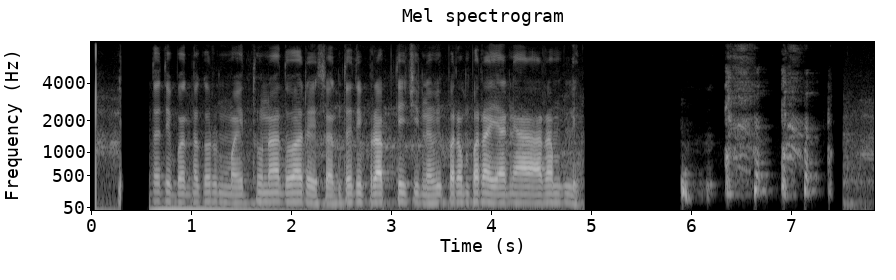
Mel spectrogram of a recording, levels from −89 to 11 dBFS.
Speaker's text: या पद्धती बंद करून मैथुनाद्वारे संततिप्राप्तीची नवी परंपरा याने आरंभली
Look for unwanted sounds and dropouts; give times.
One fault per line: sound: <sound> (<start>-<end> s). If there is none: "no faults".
sound: cough (5.9-7.4 s)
